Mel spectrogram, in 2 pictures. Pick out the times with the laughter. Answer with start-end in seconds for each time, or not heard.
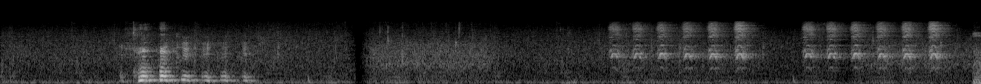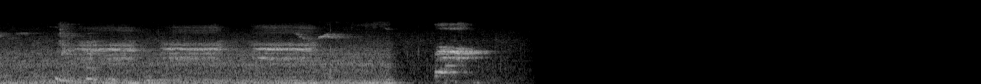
1.2-2.5, 10.3-11.5.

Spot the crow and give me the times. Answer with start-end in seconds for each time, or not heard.
5.6-14.7.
